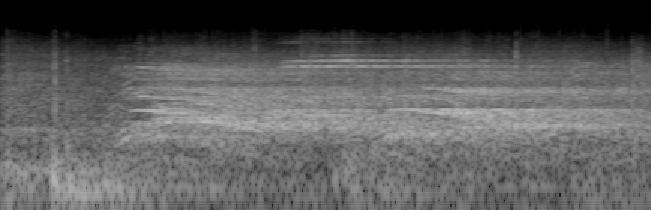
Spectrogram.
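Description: Volleyball struck hard in an attack at the net, a sharp smack right at the start, with a second impact a moment later. About a second in, loud sustained shouting and cheering rises in the hall as the point is won.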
